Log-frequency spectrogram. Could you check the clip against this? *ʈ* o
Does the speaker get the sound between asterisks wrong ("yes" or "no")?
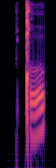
yes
